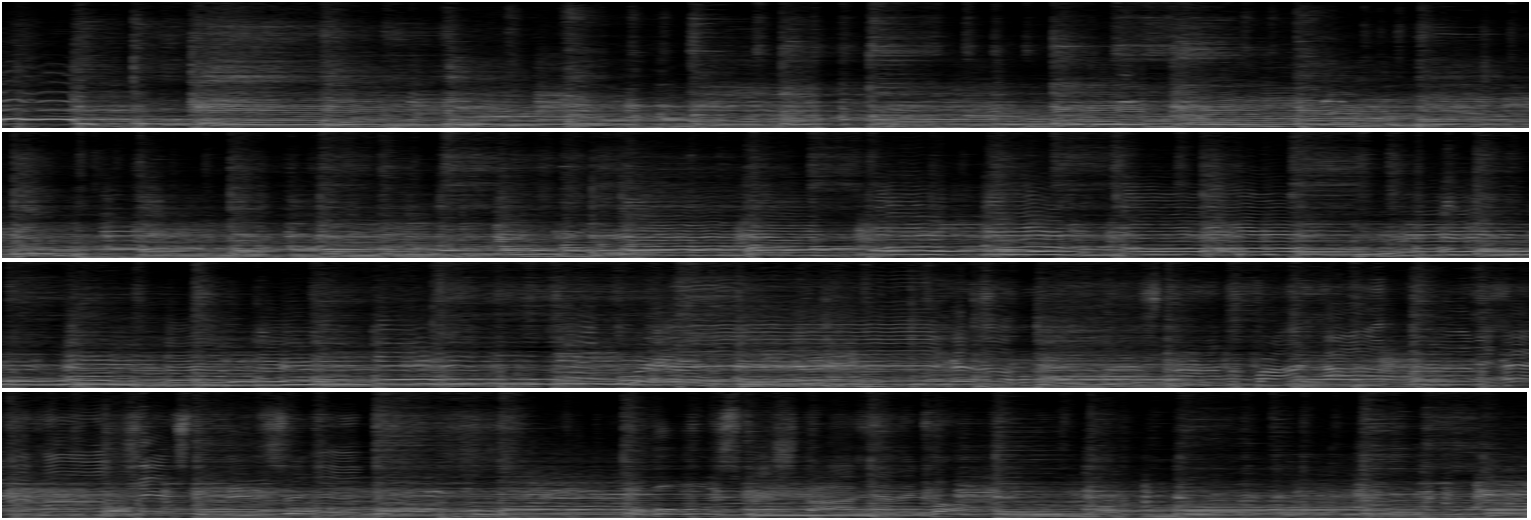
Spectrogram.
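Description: Live band playing an instrumental section, with an electric guitar lead over acoustic guitar and the rest of the band, at a steady loud level.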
